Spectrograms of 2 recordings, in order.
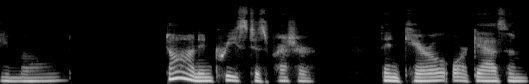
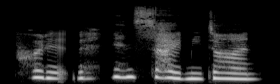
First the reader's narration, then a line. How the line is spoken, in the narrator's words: Carol moaned louder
